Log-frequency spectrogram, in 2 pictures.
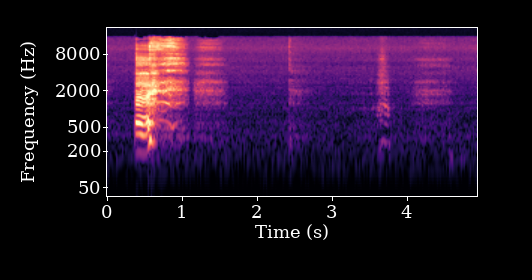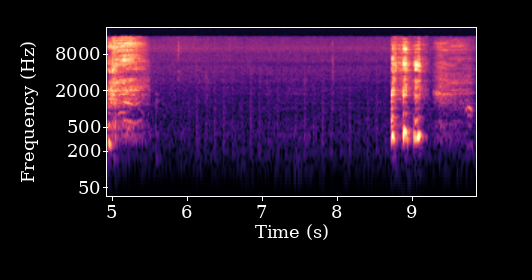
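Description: A woman laughing in a few short bursts, several seconds apart, with quiet breathy pauses between them.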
